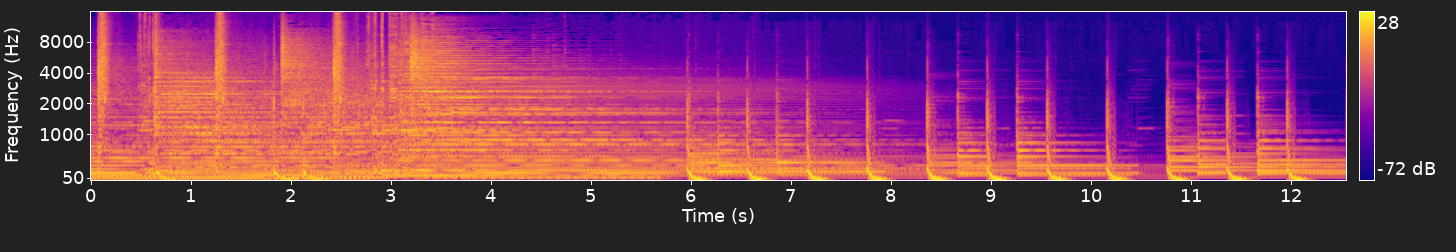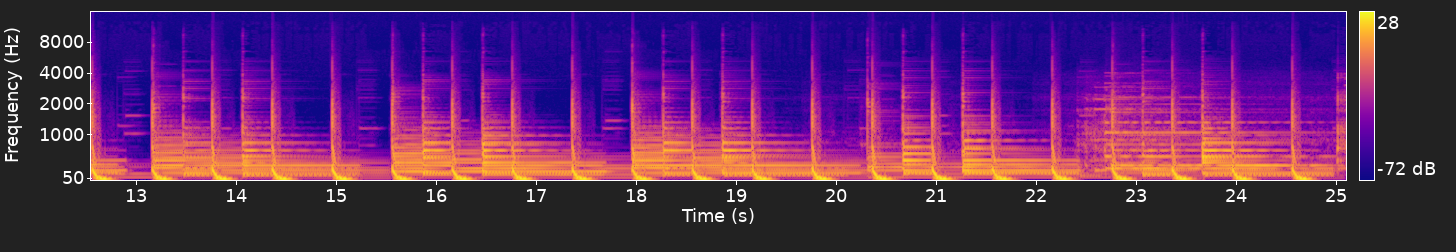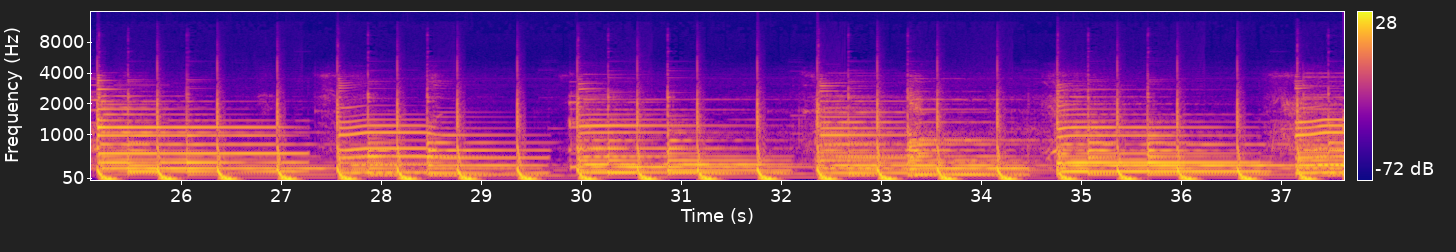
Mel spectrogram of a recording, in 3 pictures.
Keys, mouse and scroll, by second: 26.8 ctrl+g.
